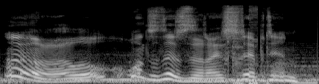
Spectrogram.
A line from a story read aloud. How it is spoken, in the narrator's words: Rivas groaned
